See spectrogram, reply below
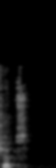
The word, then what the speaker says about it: Shjips: It's just pronounced Shjips. – It's spelled Shjips. – Spelled with a J.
